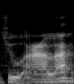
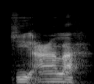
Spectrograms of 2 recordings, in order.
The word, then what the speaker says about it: Ji'alah: Ya, sebetulnya bacanya kalau di beberapa kitab itu bukan ju'alah tapi ji, ya. Pakai kasroh ini jimnya. Ji'alah, ya, atau ju'liyah.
